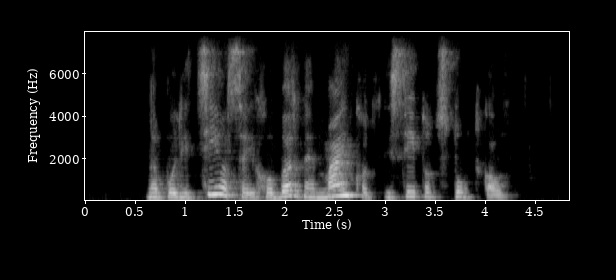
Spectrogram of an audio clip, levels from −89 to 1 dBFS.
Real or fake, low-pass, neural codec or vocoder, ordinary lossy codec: real; 7.2 kHz; none; Opus, 24 kbps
